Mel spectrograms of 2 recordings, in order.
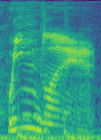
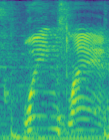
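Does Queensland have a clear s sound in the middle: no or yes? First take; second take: no; yes. First: The middle of the word lacks a clear s sound. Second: The middle of the word has a clear s sound. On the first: The speaker calls it wrong. "he pronounced Queensland wrong" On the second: The speaker calls it right. "Aussie say Queensland. They put an S in it"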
